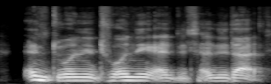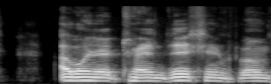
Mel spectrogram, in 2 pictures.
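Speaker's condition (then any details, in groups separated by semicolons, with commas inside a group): Cerebral palsy; from birth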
